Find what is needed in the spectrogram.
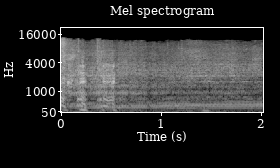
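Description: Dirt bike engine running with a steady tone that rises slightly in pitch.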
